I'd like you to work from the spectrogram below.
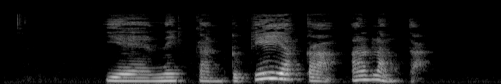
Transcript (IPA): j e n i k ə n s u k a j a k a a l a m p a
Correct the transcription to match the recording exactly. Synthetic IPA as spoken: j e n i k a n t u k i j a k a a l a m t a

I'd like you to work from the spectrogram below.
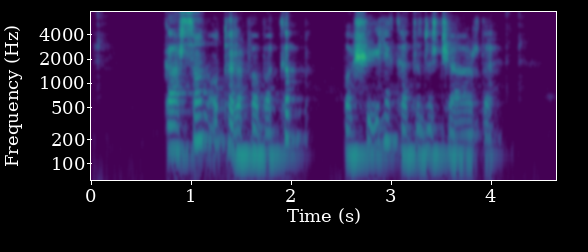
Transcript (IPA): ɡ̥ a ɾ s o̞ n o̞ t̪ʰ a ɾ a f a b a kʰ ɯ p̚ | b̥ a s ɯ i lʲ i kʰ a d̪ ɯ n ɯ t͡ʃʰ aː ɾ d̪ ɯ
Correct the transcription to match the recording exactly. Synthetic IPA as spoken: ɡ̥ a ɾ s o̞ n o̞ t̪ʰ a ɾ a f a b a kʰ ɯ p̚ | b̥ a ʃ ɯ i lʲ ɛ kʰ a d̪ ɯ n ɯ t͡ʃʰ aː ɾ d̪ ɯ

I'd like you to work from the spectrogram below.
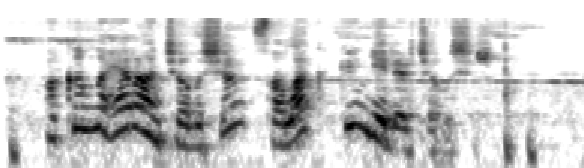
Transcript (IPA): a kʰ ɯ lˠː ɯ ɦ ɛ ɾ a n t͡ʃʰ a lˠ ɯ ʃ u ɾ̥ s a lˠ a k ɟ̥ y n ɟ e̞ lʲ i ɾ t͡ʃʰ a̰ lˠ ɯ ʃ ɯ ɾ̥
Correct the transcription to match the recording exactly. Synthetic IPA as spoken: a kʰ ɯ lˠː ɯ ɦ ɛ ɾ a n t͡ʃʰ a lˠ ɯ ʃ ɯ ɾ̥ s a lˠ a k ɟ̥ y n ɟ e̞ lʲ i ɾ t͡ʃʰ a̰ lˠ ɯ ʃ ɯ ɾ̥

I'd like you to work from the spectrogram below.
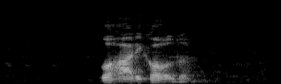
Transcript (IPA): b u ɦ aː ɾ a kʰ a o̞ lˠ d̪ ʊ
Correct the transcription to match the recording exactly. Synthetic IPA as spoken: b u ɦ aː ɾ i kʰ a o̞ lˠ d̪ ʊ

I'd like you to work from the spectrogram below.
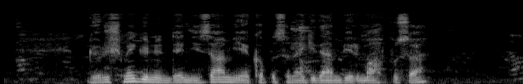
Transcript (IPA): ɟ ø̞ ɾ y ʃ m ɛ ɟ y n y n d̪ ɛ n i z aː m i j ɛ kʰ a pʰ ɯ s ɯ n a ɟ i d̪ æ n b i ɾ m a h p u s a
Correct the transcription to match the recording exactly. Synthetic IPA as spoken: ɟ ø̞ ɾ y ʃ m ɛ ɟ y n y n d̪ ɛ n i z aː m i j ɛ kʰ a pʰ ɯ s ɯ n a ɟ i d̪ æ n b i ɾ m a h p u s a

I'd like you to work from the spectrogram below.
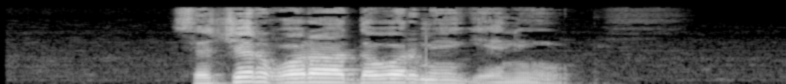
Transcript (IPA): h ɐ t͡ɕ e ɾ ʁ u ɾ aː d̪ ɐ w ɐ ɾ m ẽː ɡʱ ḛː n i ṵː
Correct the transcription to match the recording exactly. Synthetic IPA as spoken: s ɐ t͡ɕ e ɾ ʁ o ɾ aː d̪ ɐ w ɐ ɾ m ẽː ɡʱ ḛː n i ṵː

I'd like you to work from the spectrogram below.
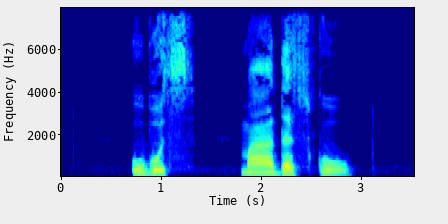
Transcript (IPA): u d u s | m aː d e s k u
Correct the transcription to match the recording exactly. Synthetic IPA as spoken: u b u s | m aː d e s k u

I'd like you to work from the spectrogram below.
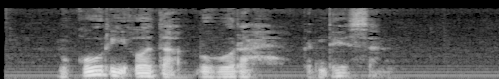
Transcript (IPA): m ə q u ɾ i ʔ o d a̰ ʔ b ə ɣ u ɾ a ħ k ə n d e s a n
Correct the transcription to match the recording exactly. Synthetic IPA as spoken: m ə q u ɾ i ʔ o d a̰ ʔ b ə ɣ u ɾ a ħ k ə n d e s a n

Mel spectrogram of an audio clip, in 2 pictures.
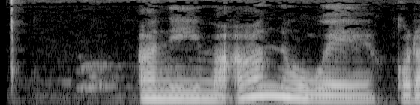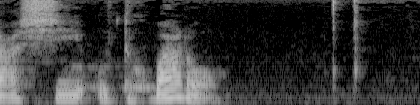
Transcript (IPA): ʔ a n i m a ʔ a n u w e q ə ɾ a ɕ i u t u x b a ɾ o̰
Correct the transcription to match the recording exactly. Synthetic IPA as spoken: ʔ a n i m a ʔ a n u w e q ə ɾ a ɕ i u t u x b a ɾ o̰

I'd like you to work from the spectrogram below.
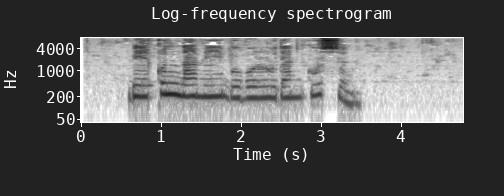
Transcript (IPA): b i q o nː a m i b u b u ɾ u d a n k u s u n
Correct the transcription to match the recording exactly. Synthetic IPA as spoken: b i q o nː a m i b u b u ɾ u d a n k u s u n

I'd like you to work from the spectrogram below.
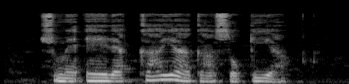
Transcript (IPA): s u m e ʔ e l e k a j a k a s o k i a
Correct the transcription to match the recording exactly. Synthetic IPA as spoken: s u m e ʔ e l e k a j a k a s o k i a

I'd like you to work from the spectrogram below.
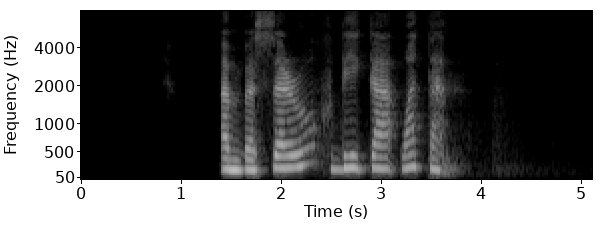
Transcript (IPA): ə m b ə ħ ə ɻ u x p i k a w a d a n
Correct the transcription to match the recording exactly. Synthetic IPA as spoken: ə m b ə s ə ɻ u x b i k a w a t a n

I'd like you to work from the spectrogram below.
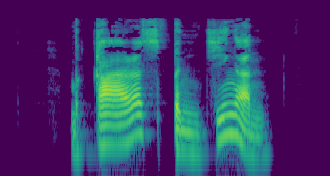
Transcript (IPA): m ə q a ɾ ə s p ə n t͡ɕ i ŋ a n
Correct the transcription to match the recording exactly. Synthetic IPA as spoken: m ə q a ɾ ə s p ə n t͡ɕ i ŋ a n

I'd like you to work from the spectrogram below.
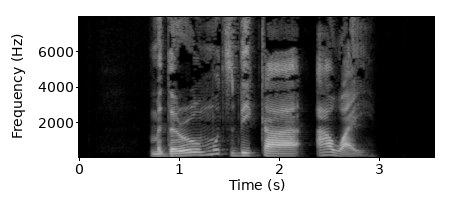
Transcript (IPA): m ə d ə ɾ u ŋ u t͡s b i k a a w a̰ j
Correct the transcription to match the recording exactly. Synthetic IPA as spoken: m ə d ə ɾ u m u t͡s b i k a a w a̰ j

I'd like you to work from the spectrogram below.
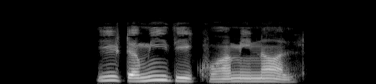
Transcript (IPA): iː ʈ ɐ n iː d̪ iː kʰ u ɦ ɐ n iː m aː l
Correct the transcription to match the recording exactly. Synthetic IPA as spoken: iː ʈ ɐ m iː d̪ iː kʰ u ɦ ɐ m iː n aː l

